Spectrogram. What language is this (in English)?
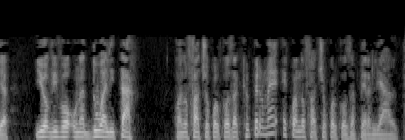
Italian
